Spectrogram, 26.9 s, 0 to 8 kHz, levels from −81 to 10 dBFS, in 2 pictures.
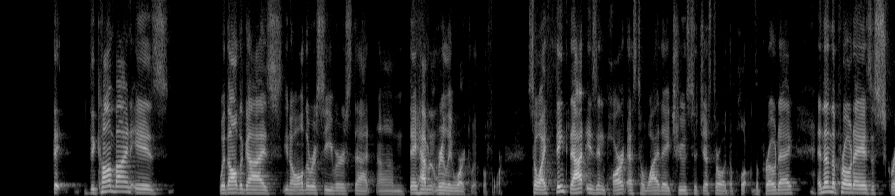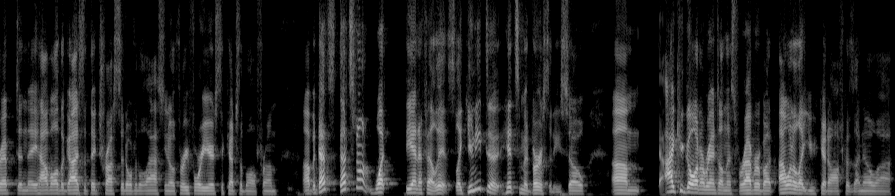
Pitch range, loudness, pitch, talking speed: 120-150 Hz, -23 LUFS, 130 Hz, 245 wpm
